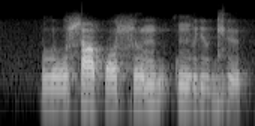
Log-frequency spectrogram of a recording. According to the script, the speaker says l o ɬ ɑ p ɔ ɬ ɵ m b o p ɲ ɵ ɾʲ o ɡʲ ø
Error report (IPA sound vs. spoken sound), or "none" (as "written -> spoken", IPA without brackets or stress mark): none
